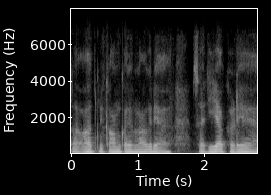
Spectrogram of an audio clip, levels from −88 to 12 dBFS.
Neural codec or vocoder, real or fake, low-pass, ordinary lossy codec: none; real; 7.2 kHz; Opus, 32 kbps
